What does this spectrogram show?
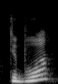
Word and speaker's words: Dubois: Dubois.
